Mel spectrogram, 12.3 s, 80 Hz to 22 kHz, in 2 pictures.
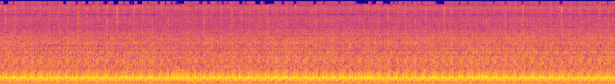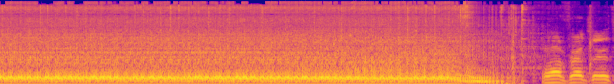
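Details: Husqvarna 66 two-stroke chainsaw, freshly assembled, bench run before carburettor adjustment: fast, buzzy lean idle hangs high, slow to return, then cuts off; owner attributes it to air density and elevation, low jet later adjusted.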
